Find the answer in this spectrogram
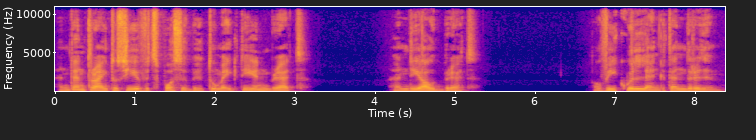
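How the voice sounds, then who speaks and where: This is a guided meditation from a man whose voice is dark, relaxed and of medium pitch. His gentle instructions come in short phrases, spaced out by unhurried pauses.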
